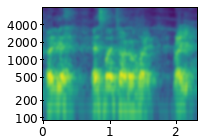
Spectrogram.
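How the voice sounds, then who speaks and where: A man telling a halting, self-mocking anecdote in casual podcast chat. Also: medium pitch, echoey room, slight background noise. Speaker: podcast co-host.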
